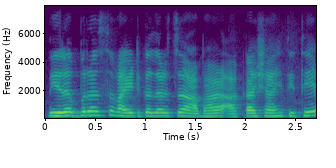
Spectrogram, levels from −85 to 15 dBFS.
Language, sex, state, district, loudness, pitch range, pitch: Marathi, female, Maharashtra, Gondia, -16 LUFS, 215-250 Hz, 230 Hz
